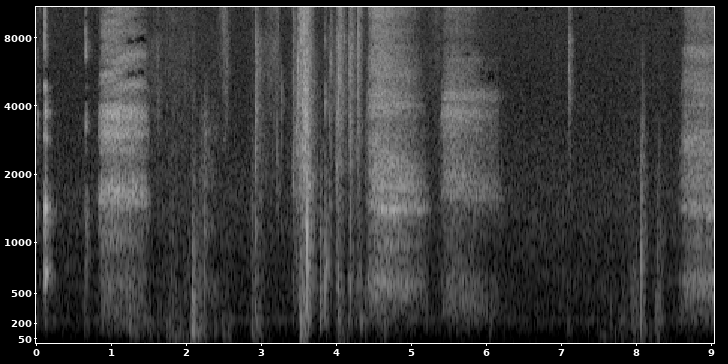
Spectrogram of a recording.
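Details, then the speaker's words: Several strained, squeaky, constricted stridor-like in-breaths with short catches, self-recorded during an episode in a person with suspected deviated septum, sinus inflammation and head pressure with spasms; cause uncertain, laryngeal spasm considered. "What, I don't know what I'd describe that type of breathing as. Constricted?"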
